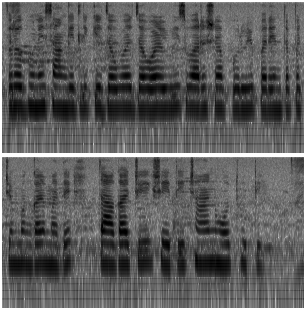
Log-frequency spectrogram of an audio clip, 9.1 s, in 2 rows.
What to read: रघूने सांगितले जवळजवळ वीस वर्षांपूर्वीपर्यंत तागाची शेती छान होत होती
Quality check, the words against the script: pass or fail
fail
